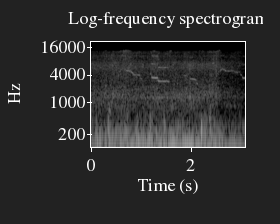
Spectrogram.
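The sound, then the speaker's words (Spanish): A motorboat heads out to fish for cod among icebergs in Disko Bay, western Greenland. It gives a steady, fairly quiet low engine rumble mixed with wind noise, and no one speaks. “sale a pescar bacalao cada mañana en su lancha a motor.”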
